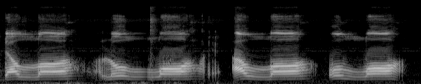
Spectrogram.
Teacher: Yang lapas Allah itu tebal kalau dia sebelumnya fathah atau doma.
